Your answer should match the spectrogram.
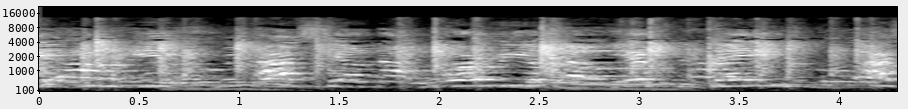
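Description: Hands clapping in a steady rhythm, about three claps a second.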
